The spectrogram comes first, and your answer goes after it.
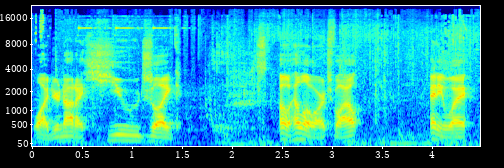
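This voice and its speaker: A man's voice: low-pitched, normal speed, slight background noise. A man giving casual, joking commentary while he plays a video game. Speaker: let's play host playing the game.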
